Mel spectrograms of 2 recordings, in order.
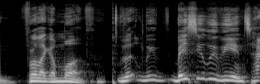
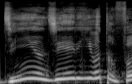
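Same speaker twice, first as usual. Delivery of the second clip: higher, teasing mock surprise; mock impressed onlooker; 9 semitones higher than usual. Onlooker teasing a big spender at McDonald's. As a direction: tease like an impressed stranger. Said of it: "then be like".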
